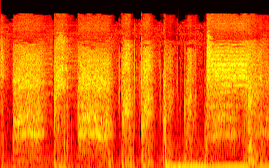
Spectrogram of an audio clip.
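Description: Hip-hop beat with record scratching cut into it; a deep, heavy bass line drops in just over a second in.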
